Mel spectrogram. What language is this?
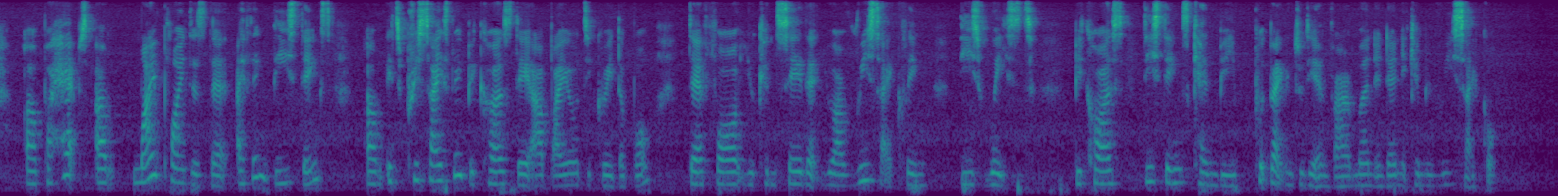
English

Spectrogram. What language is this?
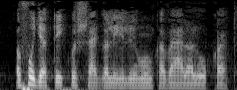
Hungarian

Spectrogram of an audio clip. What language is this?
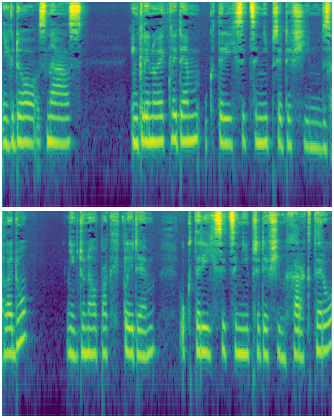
Czech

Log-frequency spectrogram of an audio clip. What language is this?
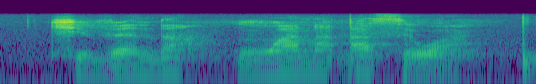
Venda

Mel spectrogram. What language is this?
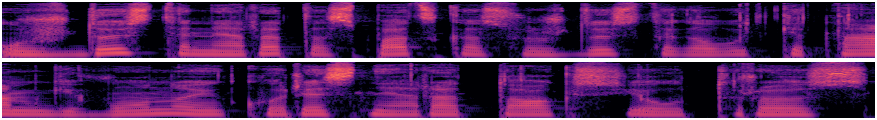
Lithuanian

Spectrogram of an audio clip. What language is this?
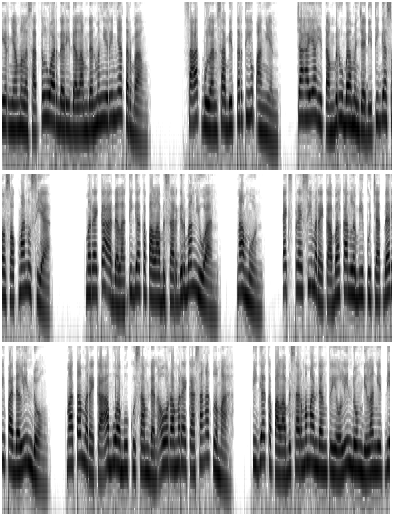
Indonesian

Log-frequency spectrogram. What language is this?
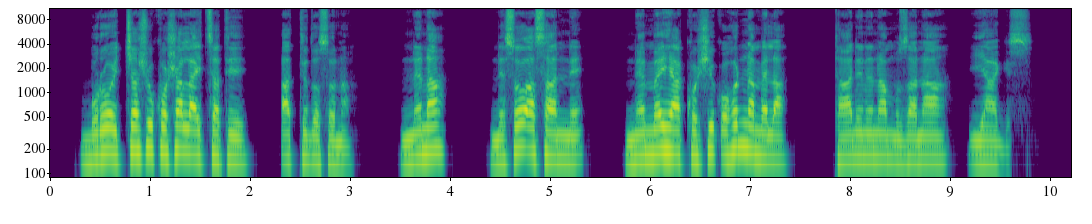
Gofa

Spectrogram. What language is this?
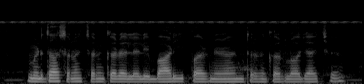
Maithili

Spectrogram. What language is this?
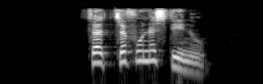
Kabyle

